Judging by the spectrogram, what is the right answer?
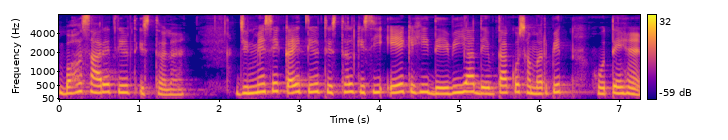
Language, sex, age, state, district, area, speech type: Hindi, female, 18-30, Madhya Pradesh, Ujjain, urban, spontaneous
